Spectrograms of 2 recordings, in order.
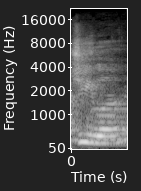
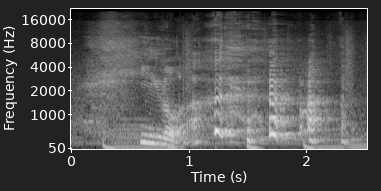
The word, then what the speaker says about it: Gila: of armchair anglers quite perturbed gila it's not gila it's not gila it's not gila jula whatever it's pronounced hela so i deeply apologize for all the times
